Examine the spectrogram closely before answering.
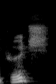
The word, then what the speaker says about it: Puig: for the barcelona midfielder ricky puj that is how you pronounce his name uh obviously young guy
